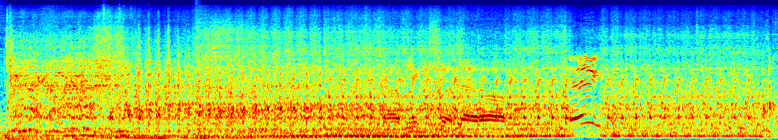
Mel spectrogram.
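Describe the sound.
A work truck's engine, in poor condition and brought to an auto shop, starts and runs badly. A loud, rough, knocking idle churns on steadily throughout with an uneven rattle.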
